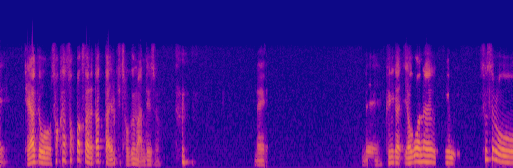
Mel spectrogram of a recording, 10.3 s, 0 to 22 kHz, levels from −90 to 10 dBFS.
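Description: From 5.27 to 5.34 s, a lost AMR speech frame is concealed by repeating the previous settings at falling gain. It is heard as a brief dip or warble and seen as a small dip in the waveform.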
